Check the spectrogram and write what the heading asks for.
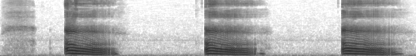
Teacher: So it's what we call the nasal, so it goes in your nose, okay? Un. So if you listen to me, you don't hear any N, okay?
